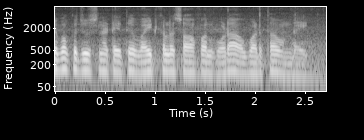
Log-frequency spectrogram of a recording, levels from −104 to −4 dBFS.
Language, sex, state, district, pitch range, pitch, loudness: Telugu, male, Andhra Pradesh, Anantapur, 115-135 Hz, 125 Hz, -21 LUFS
